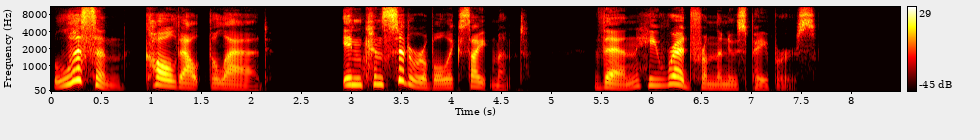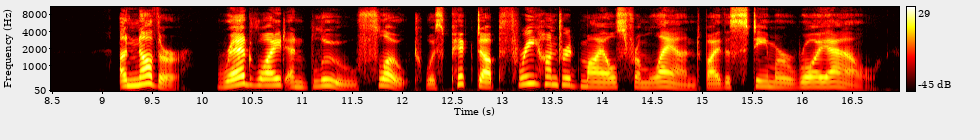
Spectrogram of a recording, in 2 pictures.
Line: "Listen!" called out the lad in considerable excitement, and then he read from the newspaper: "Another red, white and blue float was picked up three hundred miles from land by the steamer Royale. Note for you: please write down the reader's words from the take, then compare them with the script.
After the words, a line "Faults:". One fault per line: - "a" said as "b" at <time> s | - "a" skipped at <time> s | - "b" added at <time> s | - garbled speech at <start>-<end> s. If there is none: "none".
"Listen!" called out the lad in considerable excitement, then he read from the newspapers: "Another red, white and blue float was picked up three hundred miles from land by the steamer Royale.
Faults:
- "and" skipped at 4.8 s
- "newspaper" said as "newspapers" at 6.7 s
